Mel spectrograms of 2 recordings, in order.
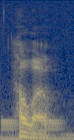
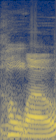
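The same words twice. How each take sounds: First: The word is said flat, with no excitement. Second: The word rises like a question. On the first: The caller is not welcomed. The speaker calls it wrong. "just no no excitement" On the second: The caller seems unknown to the answerer. The speaker calls it right.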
